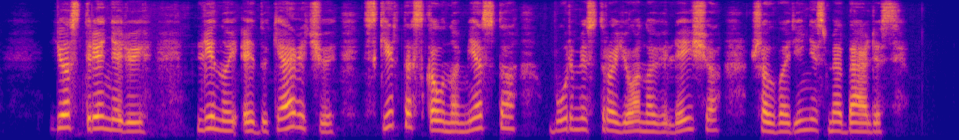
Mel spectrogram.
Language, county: Lithuanian, Vilnius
